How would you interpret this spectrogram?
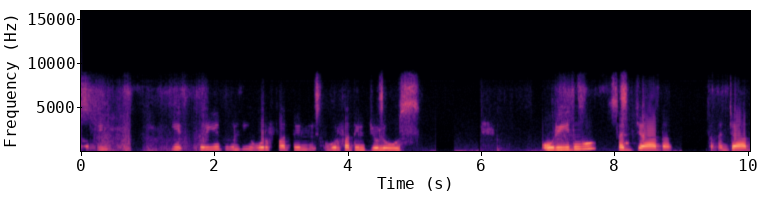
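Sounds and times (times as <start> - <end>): person speaking: 0.0 - 5.0, 6.9 - 8.8, 9.5 - 10.0
soft whispered hiss: 0.0 - 5.1, 6.0 - 8.8.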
